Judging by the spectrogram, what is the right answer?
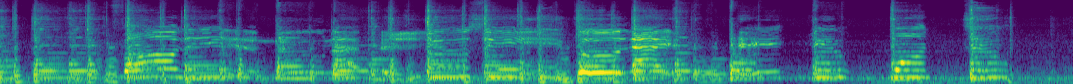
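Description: Steel-string acoustic guitar being strummed, with a man's voice singing along in a wavering melody. Near the end the playing thins to a few separate strummed chords, the last about ten seconds in.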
